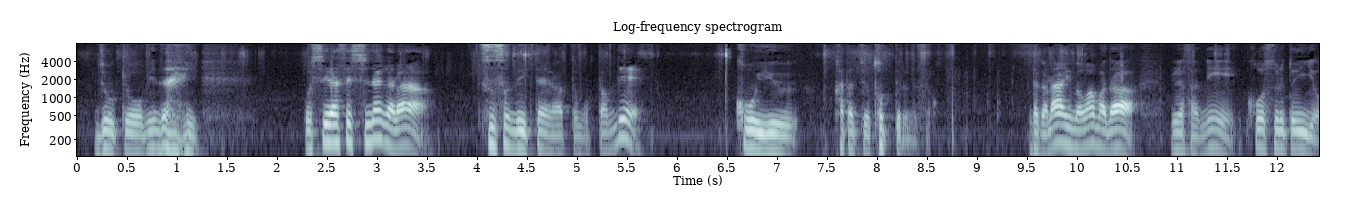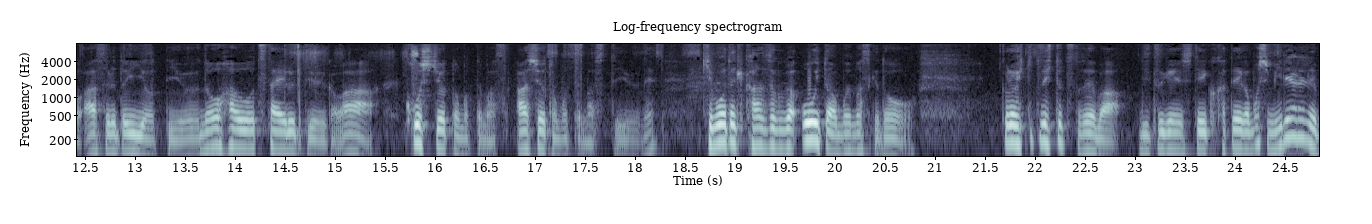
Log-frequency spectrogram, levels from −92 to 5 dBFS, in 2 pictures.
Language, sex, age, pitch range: Japanese, male, 40-59, 115-155 Hz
